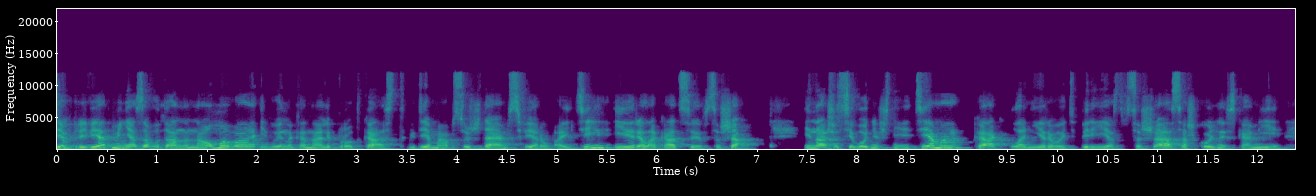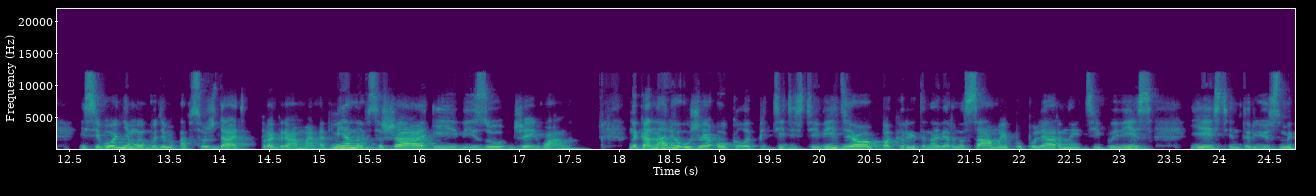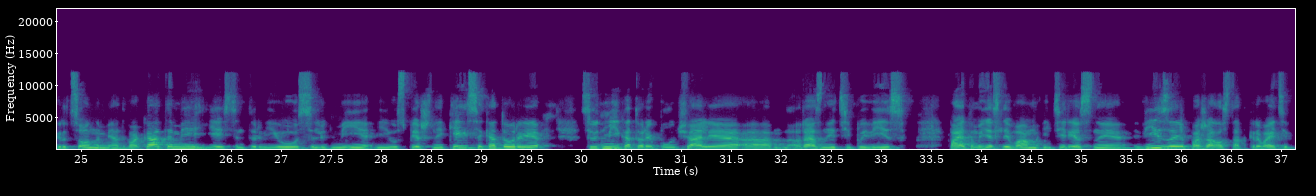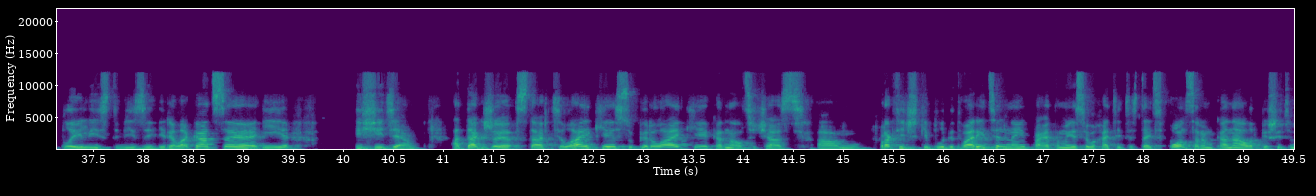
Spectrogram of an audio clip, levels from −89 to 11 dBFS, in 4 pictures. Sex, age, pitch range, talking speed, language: female, 20-39, 155-205 Hz, 130 wpm, Russian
